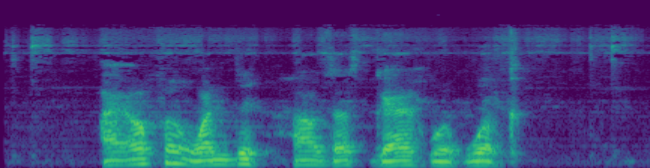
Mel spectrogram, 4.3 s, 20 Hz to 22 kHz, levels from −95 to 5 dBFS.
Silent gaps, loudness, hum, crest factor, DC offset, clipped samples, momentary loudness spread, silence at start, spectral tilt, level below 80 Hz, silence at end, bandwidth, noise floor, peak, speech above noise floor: none; -21 LUFS; none; 18 dB; under 0.1%; under 0.1%; 17 LU; 0.2 s; -6.5 dB/octave; -62 dBFS; 0.15 s; 11.5 kHz; -50 dBFS; -4 dBFS; 30 dB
